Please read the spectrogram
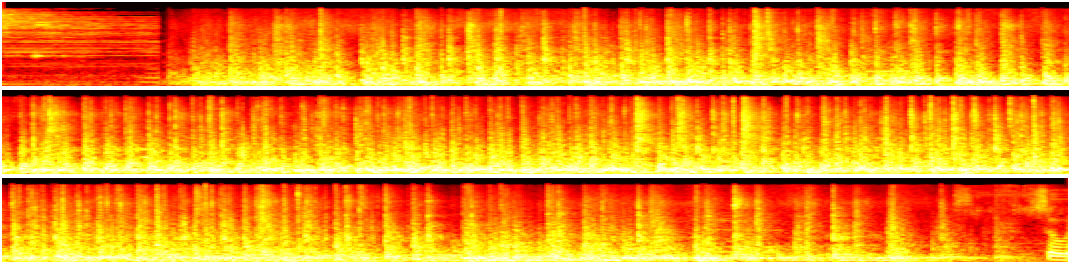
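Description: Many hand percussion instruments played together at once, a dense clatter of strikes, with voices mixed in. It starts suddenly about a second in and stops just before the end.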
